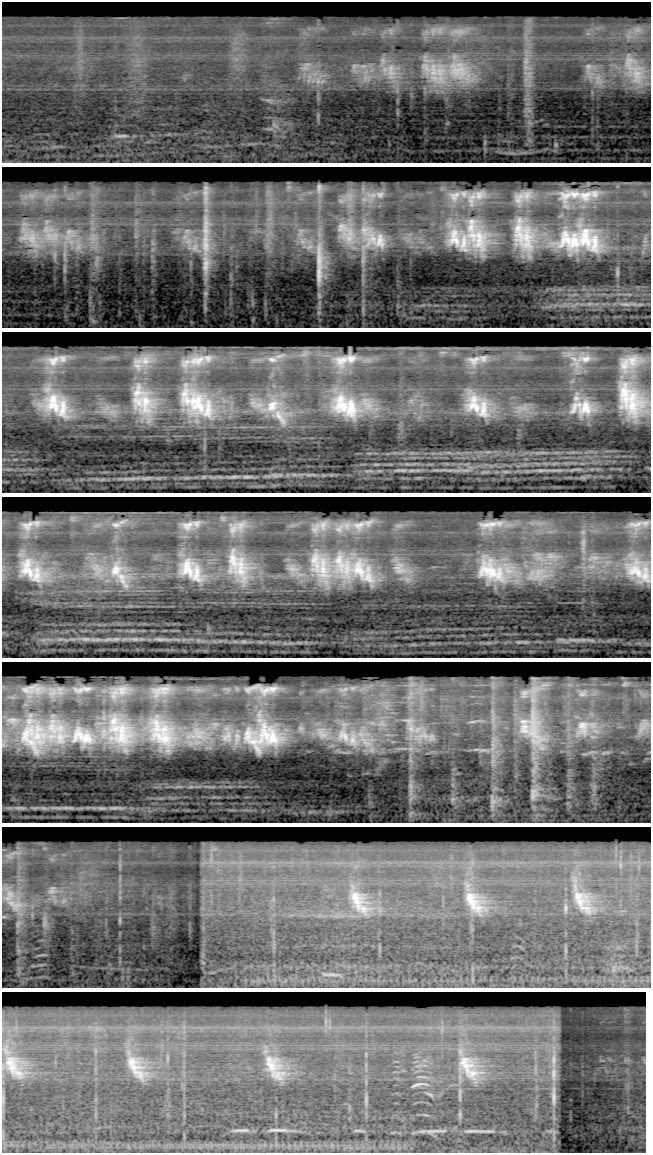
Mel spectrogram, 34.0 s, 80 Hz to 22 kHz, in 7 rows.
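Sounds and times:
small birds chirping: 1.0s - 34.0s
choir chanting held notes: 3.2s - 5.3s, 7.8s - 22.4s, 25.2s - 33.4s.

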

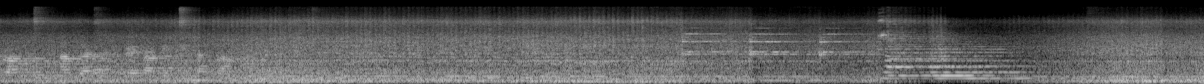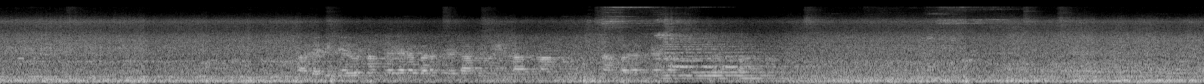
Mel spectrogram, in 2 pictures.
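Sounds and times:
train rumbling on track: 0.0s - 24.0s
loud train horn blast: 8.8s - 10.4s, 18.5s - 20.0s.

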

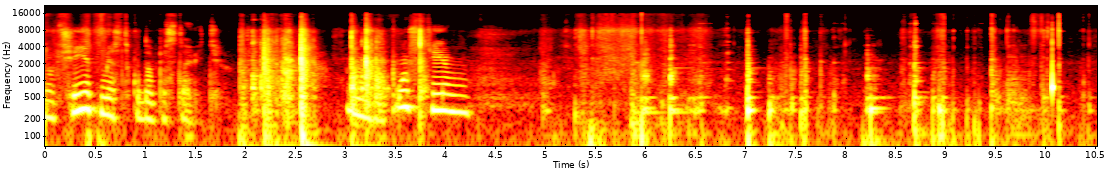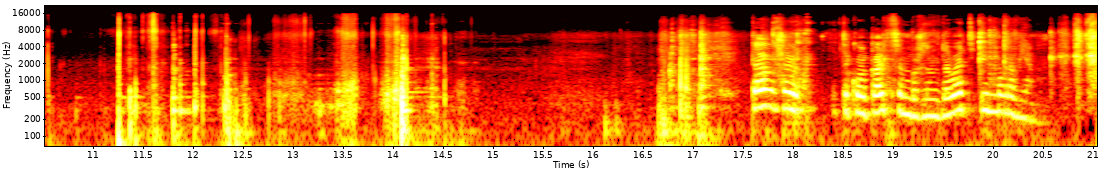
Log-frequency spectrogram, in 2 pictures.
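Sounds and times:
objects handled and set down: 1.9s - 3.9s, 5.0s - 14.8s, 16.1s - 17.4s.

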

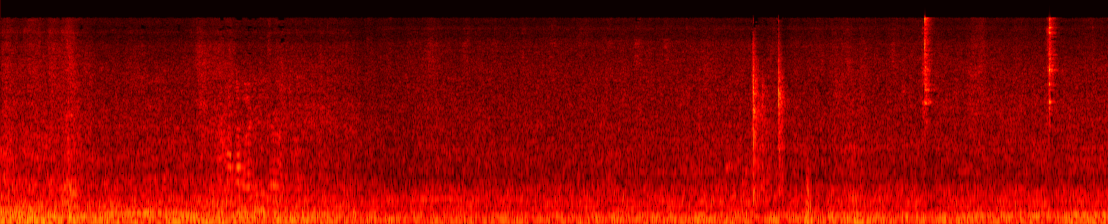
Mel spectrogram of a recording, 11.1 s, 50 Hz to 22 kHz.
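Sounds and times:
clicks of steel jack parts: 10.4s - 10.7s.

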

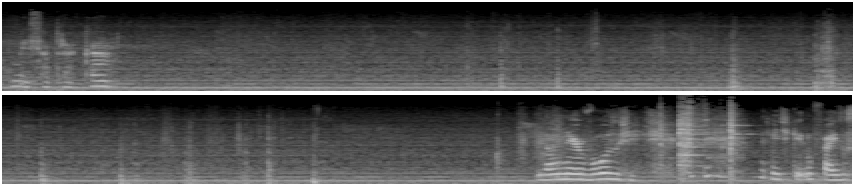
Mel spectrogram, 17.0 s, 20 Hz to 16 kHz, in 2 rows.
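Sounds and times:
low mechanical hum: 0.0s - 17.0s
hands tapping dough on counter: 8.1s - 11.8s.

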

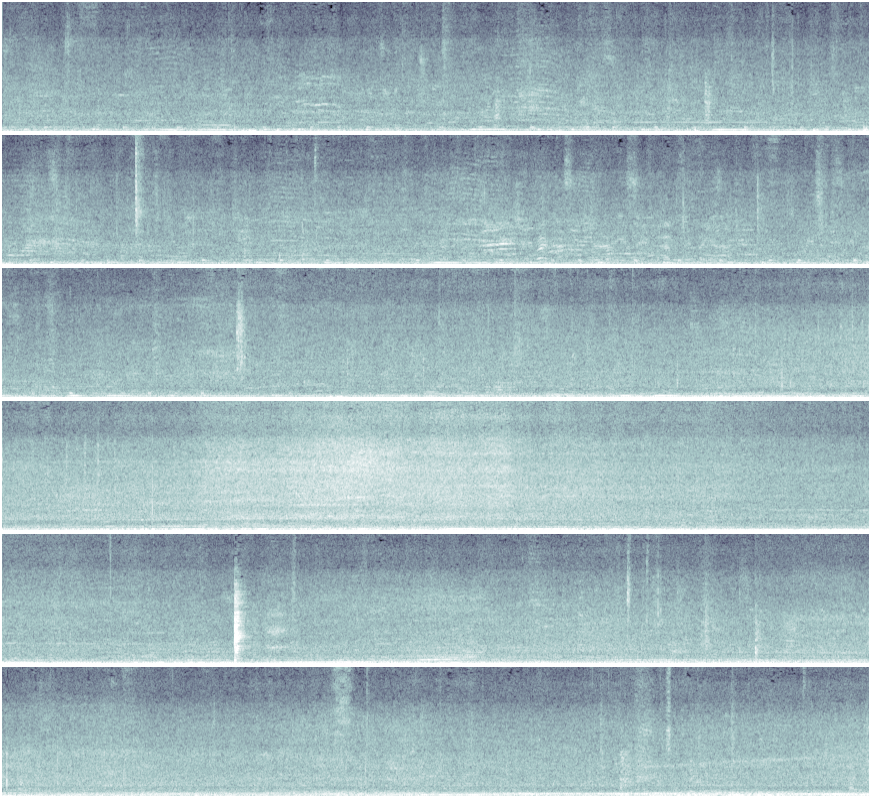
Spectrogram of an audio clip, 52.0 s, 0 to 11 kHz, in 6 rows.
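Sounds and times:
vehicles passing: 0.0s - 52.0s
engine speeding up: 37.6s - 40.1s.

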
